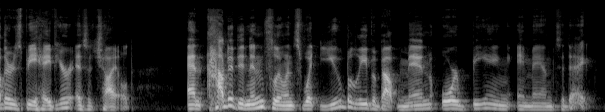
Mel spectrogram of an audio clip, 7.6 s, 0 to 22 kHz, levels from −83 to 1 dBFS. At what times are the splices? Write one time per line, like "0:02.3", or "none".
none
